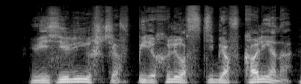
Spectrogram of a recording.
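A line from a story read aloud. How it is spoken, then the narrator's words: Snake-like hiss. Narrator (Russian): змеёй прошипел казак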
